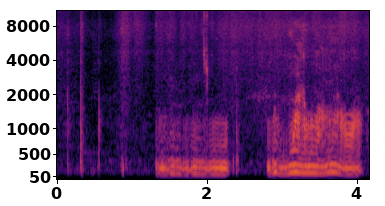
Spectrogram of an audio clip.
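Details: Pet dog playing with its new toy, making odd gremlin-like sounds: after a few faint clicks, two sustained warbling growls with wavering harmonics, the second rising and wobbling in pitch.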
